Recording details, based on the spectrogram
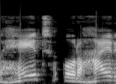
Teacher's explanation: So these sounds are formed at the glottis, which is the opening between the vocal cords in the larynx. ये ऐसे sounds हैं जो कि glottis, जो कि एडम नेपल है या आप इसको वोकल कॉर्ड कहते हैं, उससे थोड़े से नीचे जो वेंट पाइप है उस जगह से ये प्रोड्यूस होते हैं। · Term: glottals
